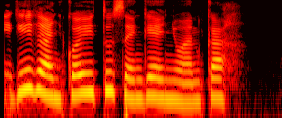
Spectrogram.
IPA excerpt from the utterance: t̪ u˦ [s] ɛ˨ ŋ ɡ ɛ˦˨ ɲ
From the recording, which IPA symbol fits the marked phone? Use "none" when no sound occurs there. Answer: s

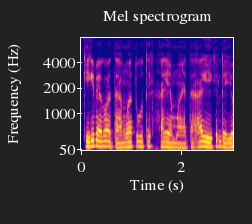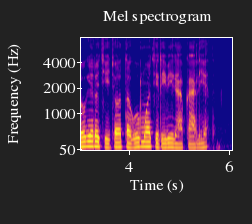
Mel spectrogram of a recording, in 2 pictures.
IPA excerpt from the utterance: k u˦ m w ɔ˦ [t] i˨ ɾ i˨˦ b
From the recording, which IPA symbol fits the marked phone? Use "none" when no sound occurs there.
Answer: t͡ʃ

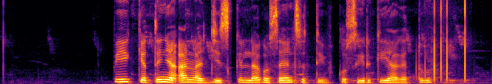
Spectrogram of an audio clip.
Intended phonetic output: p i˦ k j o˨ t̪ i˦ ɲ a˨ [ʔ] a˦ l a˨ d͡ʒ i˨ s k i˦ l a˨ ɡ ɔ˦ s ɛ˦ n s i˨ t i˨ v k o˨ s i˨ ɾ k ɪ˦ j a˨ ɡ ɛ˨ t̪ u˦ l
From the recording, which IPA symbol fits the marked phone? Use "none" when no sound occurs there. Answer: ʔ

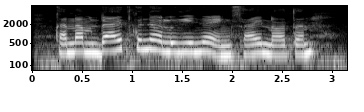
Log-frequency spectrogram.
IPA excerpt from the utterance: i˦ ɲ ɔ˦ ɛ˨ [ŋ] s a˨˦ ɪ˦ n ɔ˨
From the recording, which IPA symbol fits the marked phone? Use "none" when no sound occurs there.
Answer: ŋ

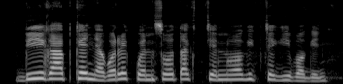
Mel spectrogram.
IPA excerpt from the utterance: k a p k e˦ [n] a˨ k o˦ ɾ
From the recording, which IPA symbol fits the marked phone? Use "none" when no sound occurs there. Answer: ɲ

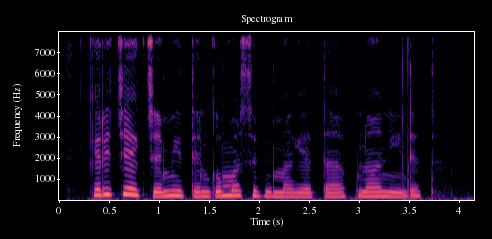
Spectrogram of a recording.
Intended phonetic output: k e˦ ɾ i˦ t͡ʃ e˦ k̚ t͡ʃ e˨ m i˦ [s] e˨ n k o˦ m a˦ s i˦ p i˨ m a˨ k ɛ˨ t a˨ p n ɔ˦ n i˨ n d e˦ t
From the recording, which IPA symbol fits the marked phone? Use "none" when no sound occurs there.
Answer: t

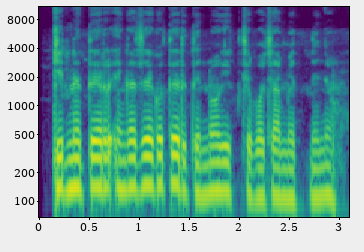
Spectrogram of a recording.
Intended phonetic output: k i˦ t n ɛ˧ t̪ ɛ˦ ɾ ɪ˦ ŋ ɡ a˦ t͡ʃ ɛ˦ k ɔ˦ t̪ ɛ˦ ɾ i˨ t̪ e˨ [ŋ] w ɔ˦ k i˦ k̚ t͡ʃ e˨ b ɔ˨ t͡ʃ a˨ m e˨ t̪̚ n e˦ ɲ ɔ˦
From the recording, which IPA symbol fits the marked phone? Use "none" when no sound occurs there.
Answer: n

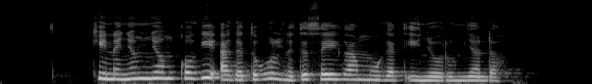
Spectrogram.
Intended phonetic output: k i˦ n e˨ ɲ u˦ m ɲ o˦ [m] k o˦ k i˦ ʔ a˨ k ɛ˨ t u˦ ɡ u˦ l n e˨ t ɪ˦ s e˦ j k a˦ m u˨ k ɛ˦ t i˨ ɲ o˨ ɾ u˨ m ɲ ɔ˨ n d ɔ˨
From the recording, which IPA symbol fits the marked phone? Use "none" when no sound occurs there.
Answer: m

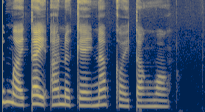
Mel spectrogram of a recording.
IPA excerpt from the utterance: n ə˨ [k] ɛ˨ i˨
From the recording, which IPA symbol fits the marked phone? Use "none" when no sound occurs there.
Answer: k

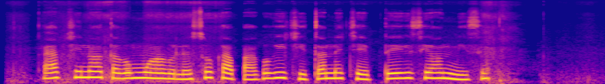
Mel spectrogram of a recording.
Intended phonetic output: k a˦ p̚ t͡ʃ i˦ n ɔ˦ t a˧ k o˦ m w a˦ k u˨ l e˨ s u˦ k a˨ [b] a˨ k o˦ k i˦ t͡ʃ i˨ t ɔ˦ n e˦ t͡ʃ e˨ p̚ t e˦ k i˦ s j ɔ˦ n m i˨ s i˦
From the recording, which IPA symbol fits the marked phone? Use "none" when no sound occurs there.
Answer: p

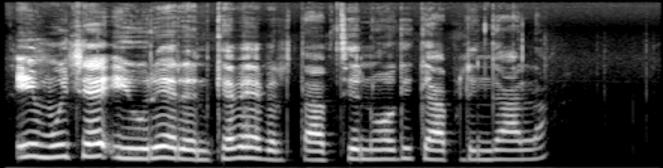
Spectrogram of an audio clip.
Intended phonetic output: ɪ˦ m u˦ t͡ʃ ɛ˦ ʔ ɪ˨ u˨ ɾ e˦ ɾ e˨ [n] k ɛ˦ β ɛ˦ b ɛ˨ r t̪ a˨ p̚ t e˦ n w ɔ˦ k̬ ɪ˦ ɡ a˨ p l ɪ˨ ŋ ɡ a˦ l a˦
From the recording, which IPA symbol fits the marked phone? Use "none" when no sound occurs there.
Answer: n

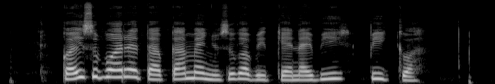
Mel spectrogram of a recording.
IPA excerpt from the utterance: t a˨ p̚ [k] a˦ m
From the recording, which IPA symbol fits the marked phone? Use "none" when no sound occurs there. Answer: k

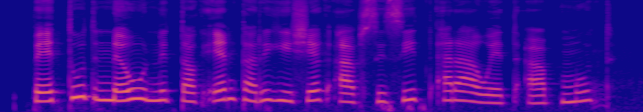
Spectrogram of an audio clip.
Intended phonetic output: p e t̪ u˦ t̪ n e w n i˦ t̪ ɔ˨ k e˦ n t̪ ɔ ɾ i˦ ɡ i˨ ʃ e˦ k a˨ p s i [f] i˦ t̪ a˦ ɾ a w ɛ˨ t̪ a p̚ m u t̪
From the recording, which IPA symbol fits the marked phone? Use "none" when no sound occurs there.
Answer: s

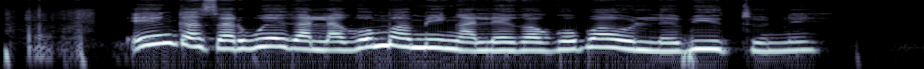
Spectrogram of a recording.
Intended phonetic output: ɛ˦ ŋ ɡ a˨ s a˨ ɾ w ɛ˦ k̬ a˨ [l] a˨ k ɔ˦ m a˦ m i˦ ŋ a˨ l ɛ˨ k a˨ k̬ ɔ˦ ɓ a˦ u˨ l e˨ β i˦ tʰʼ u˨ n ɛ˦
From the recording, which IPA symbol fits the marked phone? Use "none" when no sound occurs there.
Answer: l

